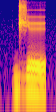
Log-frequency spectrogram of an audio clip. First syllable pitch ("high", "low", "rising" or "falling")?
low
